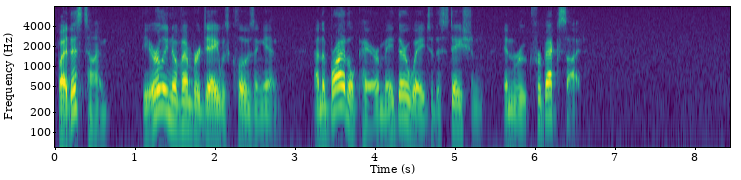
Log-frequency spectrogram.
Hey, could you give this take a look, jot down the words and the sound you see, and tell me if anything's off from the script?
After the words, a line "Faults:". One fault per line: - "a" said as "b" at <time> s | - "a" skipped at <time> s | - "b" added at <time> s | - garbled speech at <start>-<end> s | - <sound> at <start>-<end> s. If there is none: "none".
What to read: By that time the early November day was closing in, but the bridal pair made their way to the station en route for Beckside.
By this time the early November day was closing in, and the bridal pair made their way to the station en route for Beckside.
Faults:
- "that" said as "this" at 0.1 s
- "but" said as "and" at 3.2 s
